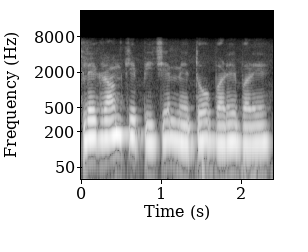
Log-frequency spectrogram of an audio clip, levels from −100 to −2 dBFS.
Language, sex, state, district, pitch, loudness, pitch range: Hindi, male, Arunachal Pradesh, Papum Pare, 135 Hz, -15 LUFS, 130-155 Hz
